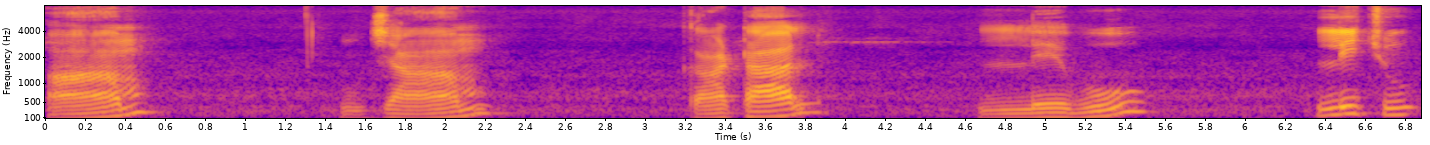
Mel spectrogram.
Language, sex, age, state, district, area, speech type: Bengali, male, 30-45, West Bengal, Howrah, urban, spontaneous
